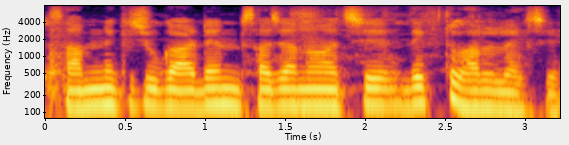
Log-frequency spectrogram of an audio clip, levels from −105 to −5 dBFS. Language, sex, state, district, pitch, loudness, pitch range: Bengali, male, Jharkhand, Jamtara, 130 Hz, -15 LUFS, 125-135 Hz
